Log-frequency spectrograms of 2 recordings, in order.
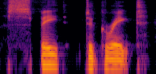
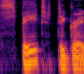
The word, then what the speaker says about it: SP8DAGR8: U.S., and I think the pronunciation of the name of this reviewer is Spate de Great, but yeah, I that's could be wrong on that. SP8DAGR8. Spate de Great.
